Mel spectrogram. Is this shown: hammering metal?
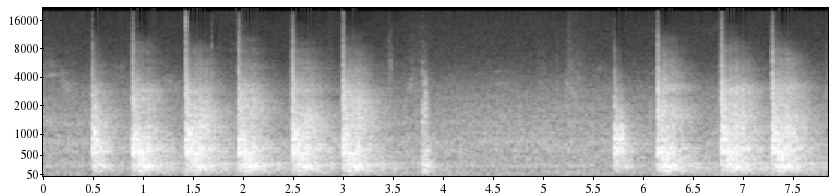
yes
